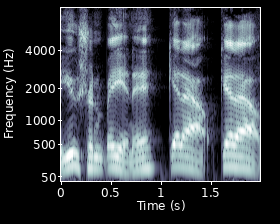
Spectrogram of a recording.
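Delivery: angry yelling, high and loud, over and over. A player retells a game character shouting at them to get out. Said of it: "He's just shouting at me".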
